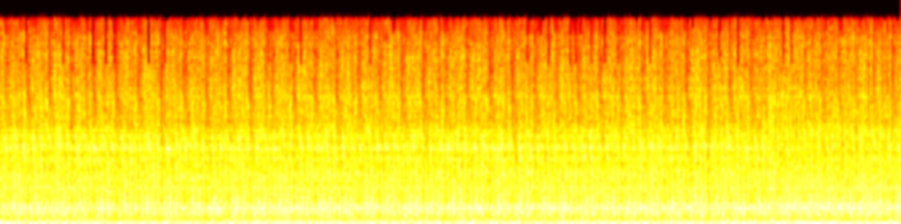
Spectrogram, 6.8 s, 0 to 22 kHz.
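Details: 1997 Honda Civic EX coupe, built turbo D16Z6, after coolant bleed: loud idle with an uneven, stumbling beat; moving the coil-on-plug wires affects running, indicating a misfire from a loose coil connection.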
